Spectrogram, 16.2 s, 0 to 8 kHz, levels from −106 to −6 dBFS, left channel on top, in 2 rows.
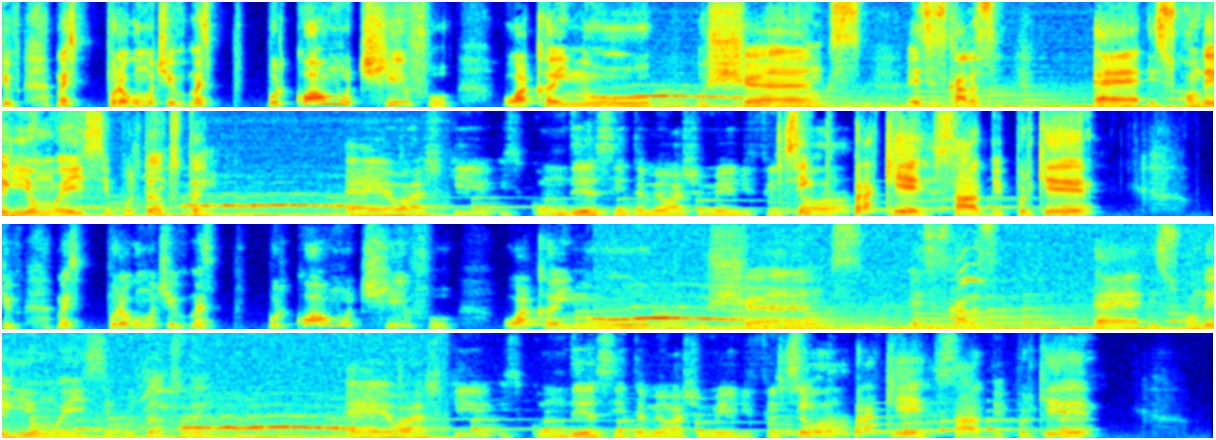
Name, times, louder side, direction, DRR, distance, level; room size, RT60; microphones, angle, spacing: voice 1, 0.0-1.4 1.8-4.3 4.6-6.9 7.3-9.5 13.3-13.5 13.8-15.4 15.7-15.9, left 9 dB, 70° left, 0.3 m, -28 dB
sound 1, 3.5-10.0 10.3-10.5 10.7-15.4, right 4 dB, 65° right, 0.4 m, -42 dB
Bird, 3.9-11.1, right 4 dB, 85° right, 0.9 m, -30 dB
voice 2, 10.4-13.8 15.0-15.2, left 2 dB, 10° left, 0.6 m, -34 dB
2.9 x 2.4 x 2.7 m
head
